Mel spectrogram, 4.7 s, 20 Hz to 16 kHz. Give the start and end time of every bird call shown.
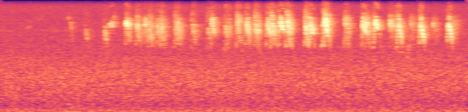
[0.52, 4.68] unidentified bird

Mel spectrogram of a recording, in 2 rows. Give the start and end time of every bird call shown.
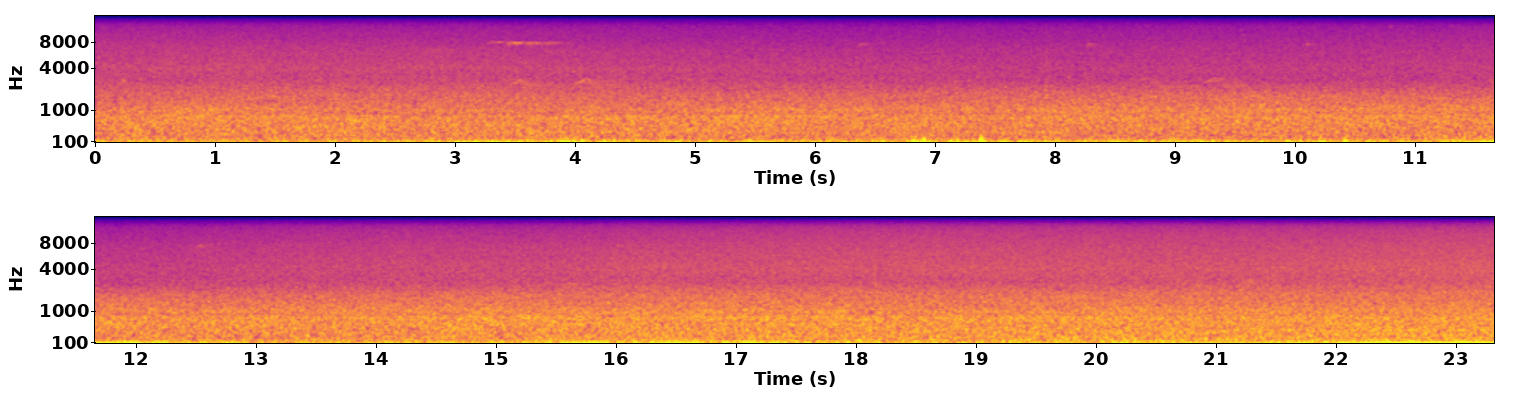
[3.01, 4.21] Cedar Waxwing (Bombycilla cedrorum)

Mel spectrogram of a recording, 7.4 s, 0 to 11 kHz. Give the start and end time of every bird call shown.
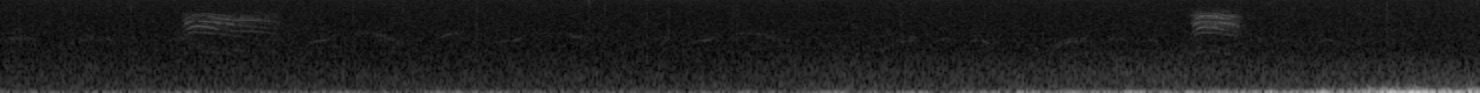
[0.00, 4.00] Red-billed Leiothrix (Leiothrix lutea)
[0.90, 1.40] Hawaii Amakihi (Chlorodrepanis virens)
[6.00, 6.20] Hawaii Amakihi (Chlorodrepanis virens)

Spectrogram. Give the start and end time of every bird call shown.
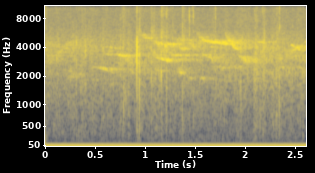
[0.40, 2.10] Apapane (Himatione sanguinea)

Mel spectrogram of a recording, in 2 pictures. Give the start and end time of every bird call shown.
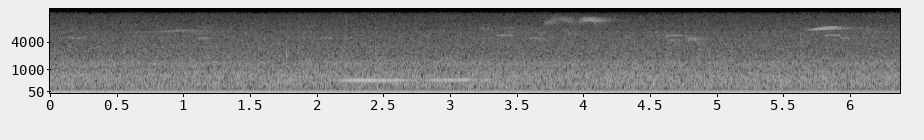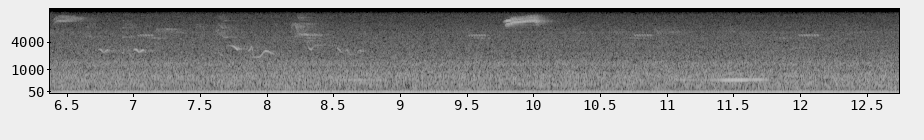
[5.52, 8.62] Buff-throated Saltator (Saltator maximus)
[9.62, 10.22] White-eared Ground-Sparrow (Melozone leucotis)

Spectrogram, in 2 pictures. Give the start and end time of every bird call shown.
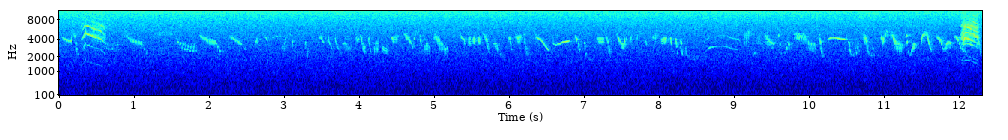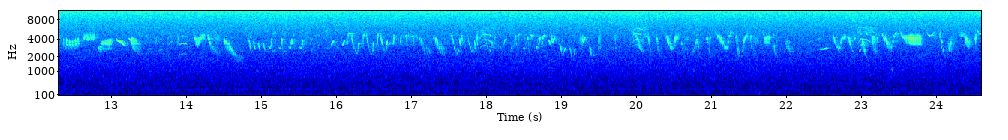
[0.00, 24.60] Eurasian Skylark (Alauda arvensis)
[0.30, 0.60] Hawaii Amakihi (Chlorodrepanis virens)
[8.60, 9.10] Hawaii Amakihi (Chlorodrepanis virens)
[12.00, 12.30] Hawaii Amakihi (Chlorodrepanis virens)
[17.90, 18.10] Hawaii Amakihi (Chlorodrepanis virens)
[19.90, 20.20] Hawaii Amakihi (Chlorodrepanis virens)
[23.00, 23.20] Hawaii Amakihi (Chlorodrepanis virens)

